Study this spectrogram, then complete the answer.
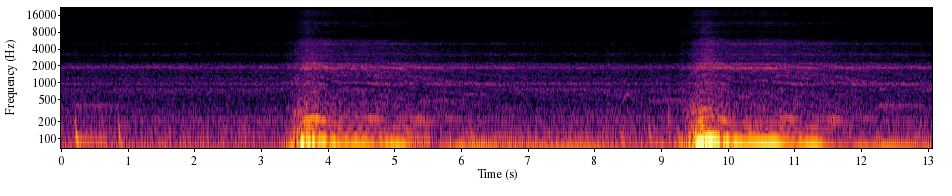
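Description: A car engine revs twice during a diagnostic scan tool test, each rev a rising then falling surge over a steady idle hum, about six seconds apart, with no voices.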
